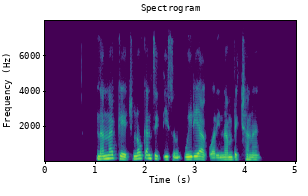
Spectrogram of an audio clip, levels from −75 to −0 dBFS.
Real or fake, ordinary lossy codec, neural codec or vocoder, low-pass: fake; Opus, 32 kbps; codec, 16 kHz, 8 kbps, FunCodec, trained on Chinese and English, 25 frames a second; 7.2 kHz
